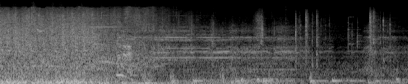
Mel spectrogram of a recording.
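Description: In BioShock Infinite: Burial at Sea, a loud burst of gunfire strikes bulletproof glass at the start, then gives way to scattered sharp impacts and clicks over a fading rumble.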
